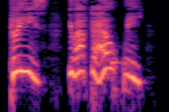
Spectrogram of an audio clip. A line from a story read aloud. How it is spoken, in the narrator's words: I yelled over the music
